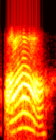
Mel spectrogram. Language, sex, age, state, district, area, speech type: Assamese, female, 60+, Assam, Lakhimpur, rural, conversation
